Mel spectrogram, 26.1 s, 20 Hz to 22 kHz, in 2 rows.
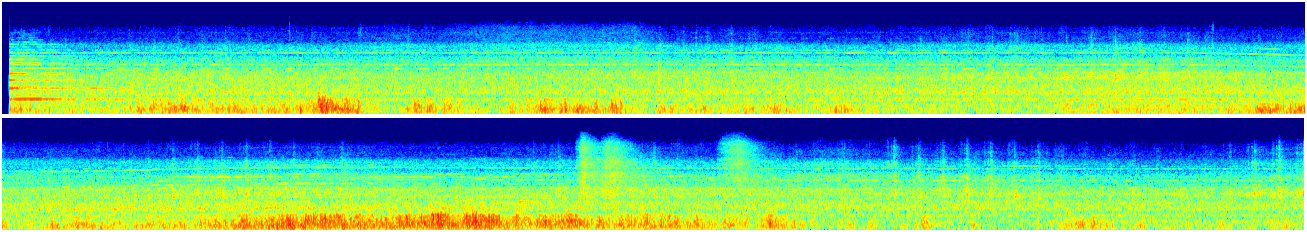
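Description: ALCO WDG-3A diesel locomotive's engine chugging in uneven low beats as it starts a train, growing louder for a few seconds around the middle as it is throttled up. A horn tone sounds briefly at the very start, and two short hisses come near the end.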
